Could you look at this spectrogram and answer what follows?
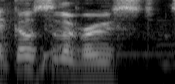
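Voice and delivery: ordinary delivery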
